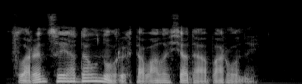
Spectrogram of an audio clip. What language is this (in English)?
Belarusian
